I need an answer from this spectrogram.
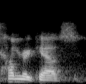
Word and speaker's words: Humrichous: It's Humrichous.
